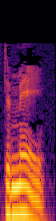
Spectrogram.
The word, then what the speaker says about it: Demi: She goes, it's Demi. And I said, oh, I'm sorry. She goes, no problem. Just needed to correct it. – Demi. – The accent is on the me.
